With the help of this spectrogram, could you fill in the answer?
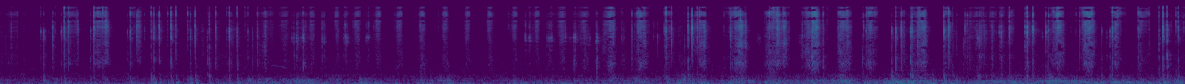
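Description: Long nails tap and scratch on a small, hollowed, weathered driftwood holder that holds an air plant. Quiet, dense, rapid dry clicks and scratchy rasps come through bright and crisp, each hit dying away almost instantly.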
